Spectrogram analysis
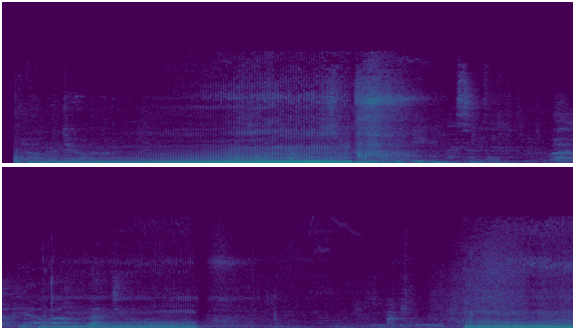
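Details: A pet French bulldog snoring indoors in a low-quality recording: long, rough, rasping snores with a buzzy low tone, spaced about every three to four seconds, with quieter breathing between them.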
